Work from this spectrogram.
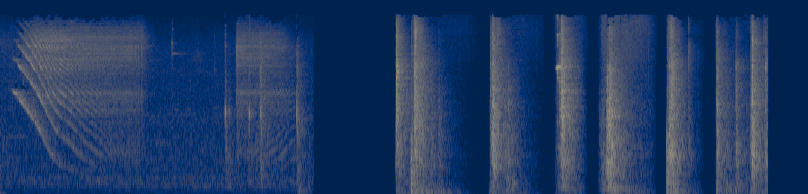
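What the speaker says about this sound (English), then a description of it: "I just want a door sound." Door sound effects from a free game art pack: a long creaking, sweeping door movement first, then a rapid series of six punchy slams and thuds with short gaps between them. Close and loud, with no speech.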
